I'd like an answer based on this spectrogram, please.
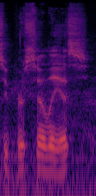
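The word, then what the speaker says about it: supercilious: It is pronounced superilious.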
